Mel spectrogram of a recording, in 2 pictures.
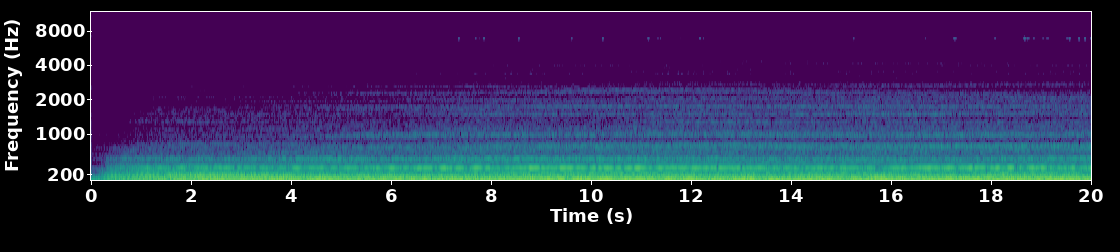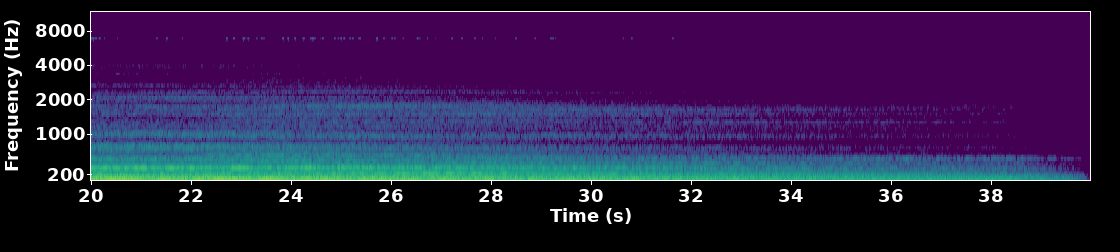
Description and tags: LAYERS 023 - Thin Cloud-20
LAYERS 023 - Thin Cloud is an extensive multisample packages where all the keys of the keyboard were sampled totalling 128 samples. Also normalisation was applied to each sample. I layered the following: a thin created with NI Absynth 5, a high frequency resonance from NI FM8, another self recorded soundscape edited within NI Kontakt and a synth sound from Camel Alchemy. All sounds were self created and convoluted in several ways (separately and mixed down). The result is a cloudy cinematic soundscape from outer space. Very suitable for soundtracks or installations.
space, soundscape, cinimatic, cloudy, pad, multisample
